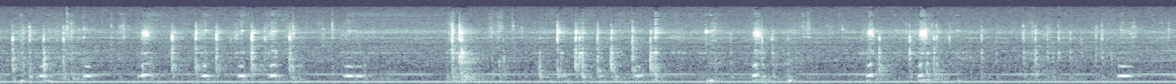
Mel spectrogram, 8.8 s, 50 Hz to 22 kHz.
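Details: DLE 55 two-stroke engine, under 10 oz of fuel through it on 40:1 Stihl mix, steady low drone with sharp, uneven slapping ticks right after TDC; owner unsure whether piston slap or bearing noise.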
